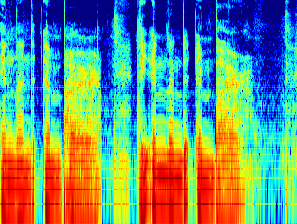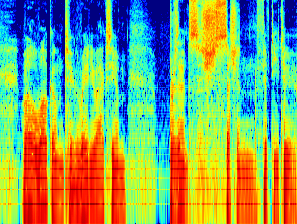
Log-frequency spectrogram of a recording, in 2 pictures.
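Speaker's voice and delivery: radio announcer voice, on-air host delivery. The host opens Radio Axiom session fifty-two in a radio voice. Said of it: "I'm revisiting my radio voice here".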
